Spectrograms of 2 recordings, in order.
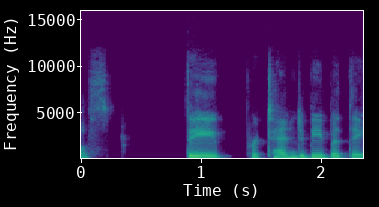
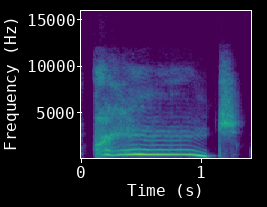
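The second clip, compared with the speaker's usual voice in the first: loud, high cry of approval; high whoop; 7 dB louder than usual. Real, not acted. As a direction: cheer her on at the top of your voice. Cheering on a friend.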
